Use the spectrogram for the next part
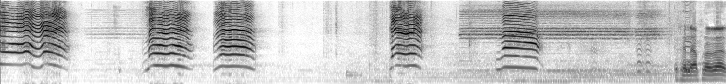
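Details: Young goat being castrated, calling with strident quavering bleats in separate bursts, while a steady tonal hum and some handling noise run underneath the later calls.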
